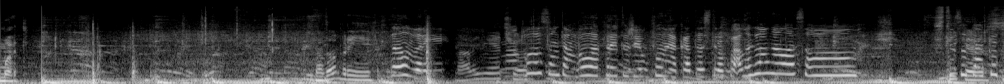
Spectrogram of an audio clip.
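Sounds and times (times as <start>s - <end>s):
background music with bass line: 0.0s - 10.0s
car door opening: 4.0s - 4.5s.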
